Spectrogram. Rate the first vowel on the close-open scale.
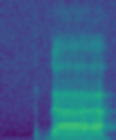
open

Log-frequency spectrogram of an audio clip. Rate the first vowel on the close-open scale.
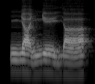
open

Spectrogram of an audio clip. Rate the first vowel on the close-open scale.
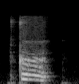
close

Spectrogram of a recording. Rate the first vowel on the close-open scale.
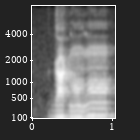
open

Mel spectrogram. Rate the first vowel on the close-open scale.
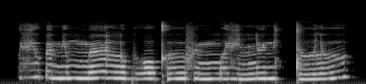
close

